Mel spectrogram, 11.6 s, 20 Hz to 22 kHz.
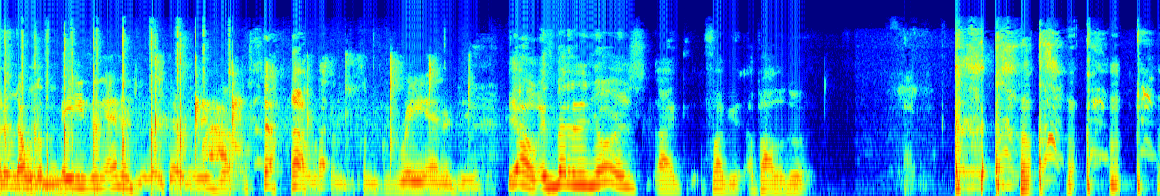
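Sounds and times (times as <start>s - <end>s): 
laughter: 0.0s - 7.9s
speech: 0.0s - 8.2s, 9.0s - 11.3s
harsh coughing: 9.6s - 11.5s.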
